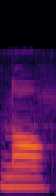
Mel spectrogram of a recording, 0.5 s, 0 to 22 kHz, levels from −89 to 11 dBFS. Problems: none marked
